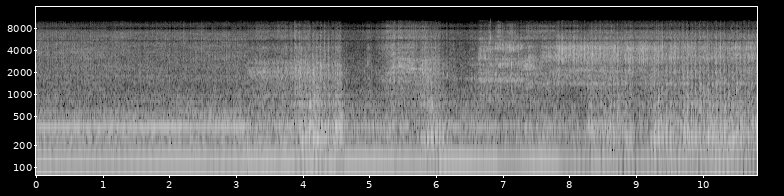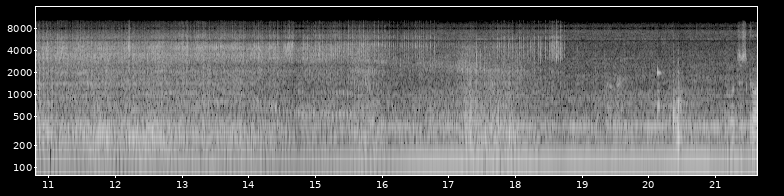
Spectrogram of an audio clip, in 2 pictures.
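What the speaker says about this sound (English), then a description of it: "We'll go ahead and part it off." A wood lathe spins a turned wooden perfume bottle while a tool parts it off, giving a steady low motor hum with scraping, rasping cuts rising and falling over about twenty seconds, close and loud.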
